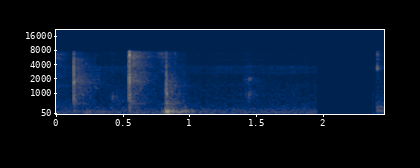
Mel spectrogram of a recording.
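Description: Three short, sharp clicks in the first second, picked up by a video-call microphone, then silence.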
